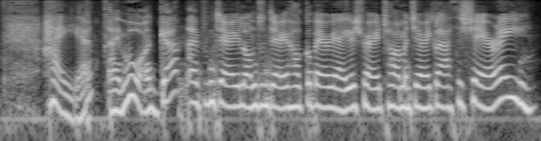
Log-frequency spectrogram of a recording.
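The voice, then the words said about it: Rich regional accent. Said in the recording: “Lovely, rich accent.”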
